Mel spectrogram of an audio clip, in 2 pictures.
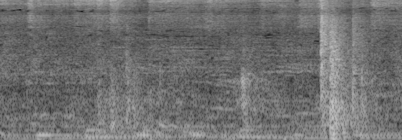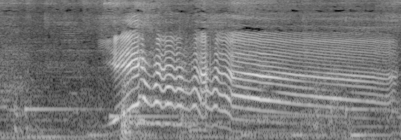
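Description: Arcade background music with a steady low beat. There is a single sharp knock about two and a half seconds in. Near the end comes a loud warbling tone that then slides steadily down in pitch.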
